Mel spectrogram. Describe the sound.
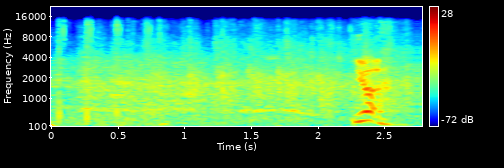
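An audience applauds steadily for the speaker's wife and her chili, a dense, even patter of many hands clapping, with a short voice or cheer rising over it near the end.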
